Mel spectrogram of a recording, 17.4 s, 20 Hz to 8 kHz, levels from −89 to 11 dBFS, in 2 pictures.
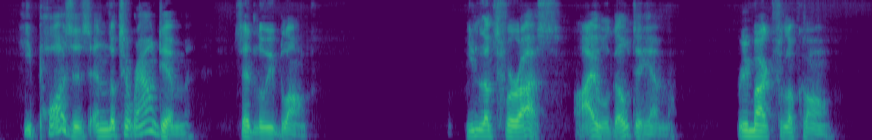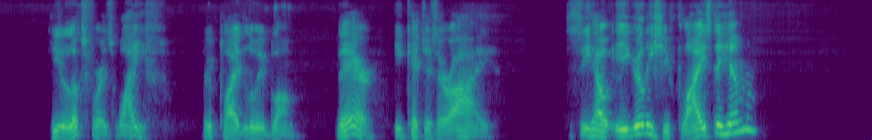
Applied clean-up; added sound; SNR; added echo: neural mask model Resemble Enhance denoiser.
